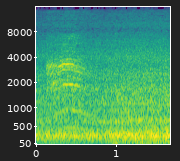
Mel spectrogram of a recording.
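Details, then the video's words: Pet cat meowing while being talked to by its owner, a short high rising-falling meow near the start, followed by a soft background hum. "my cute cat meow🐾 talking with me"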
